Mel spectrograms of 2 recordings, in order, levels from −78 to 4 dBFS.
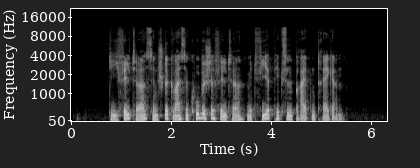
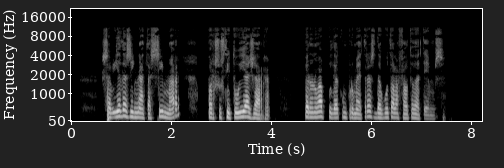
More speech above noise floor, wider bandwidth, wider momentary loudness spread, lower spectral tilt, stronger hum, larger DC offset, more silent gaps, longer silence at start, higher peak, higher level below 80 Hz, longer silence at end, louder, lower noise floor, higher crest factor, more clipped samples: second, 46 dB vs 57 dB; about the same, 11.5 kHz vs 11.5 kHz; second, 7 LU vs 15 LU; about the same, -6 dB/octave vs -6 dB/octave; neither; neither; neither; about the same, 0.75 s vs 0.65 s; about the same, -2 dBFS vs -4 dBFS; first, -36 dBFS vs -52 dBFS; about the same, 0.9 s vs 0.8 s; about the same, -21 LUFS vs -21 LUFS; second, -66 dBFS vs -78 dBFS; about the same, 18 dB vs 20 dB; neither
